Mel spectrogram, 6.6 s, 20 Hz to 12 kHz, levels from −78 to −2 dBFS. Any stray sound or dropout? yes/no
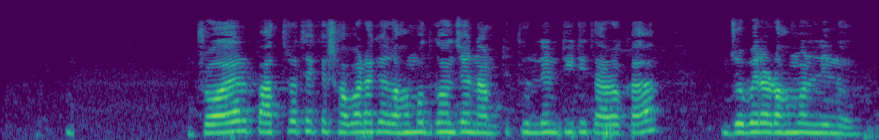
no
